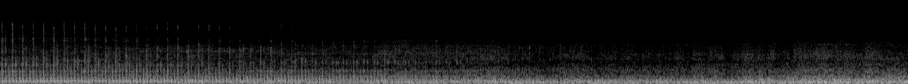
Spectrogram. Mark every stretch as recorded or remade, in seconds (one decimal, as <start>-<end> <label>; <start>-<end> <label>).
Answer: 0.0-7.2 remade; 7.2-8.7 recorded; 8.7-9.1 remade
